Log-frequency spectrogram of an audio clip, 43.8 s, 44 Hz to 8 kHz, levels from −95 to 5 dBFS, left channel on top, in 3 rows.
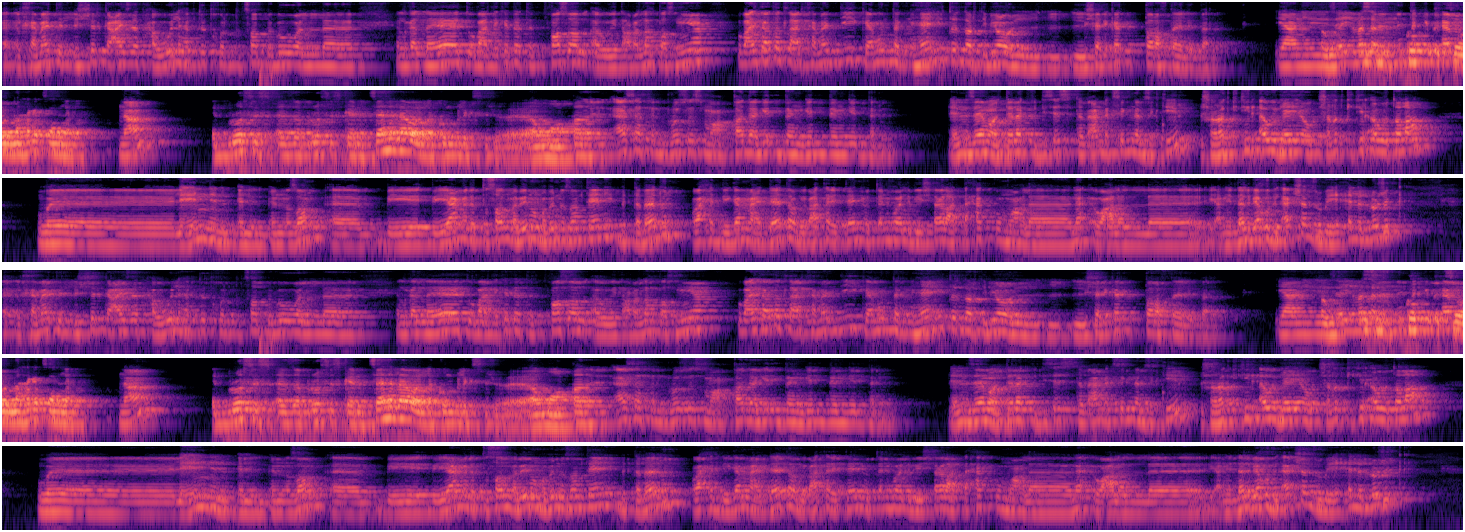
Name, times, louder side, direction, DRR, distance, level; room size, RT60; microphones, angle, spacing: voice 1, 0.0-12.1 12.7-14.7 15.8-16.1 20.4-23.5 24.1-28.8 29.6-43.1, left 2 dB, 50° left, 1 dB, 3.3 m, -32 dB
voice 2, 13.2-15.4 16.7-20.5, equal, 35° right, 2 dB, 1.5 m, -24 dB
20.5 x 16.5 x 2.4 m, 0.66 s
head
